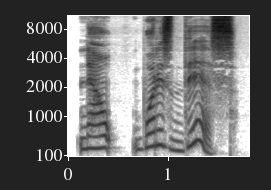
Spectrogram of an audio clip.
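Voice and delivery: storybook bewilderment; confused. A narrator's reading. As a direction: ask it slowly, baffled.

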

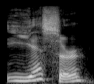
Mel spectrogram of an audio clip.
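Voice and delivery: high, timid reply; small frightened yes; scared boy. Acted. Pip answering the convict, high and scared.

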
